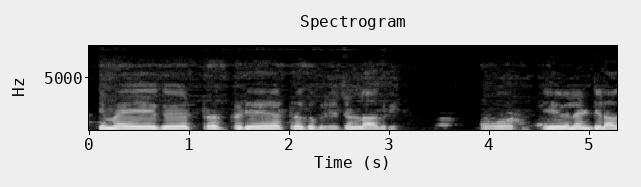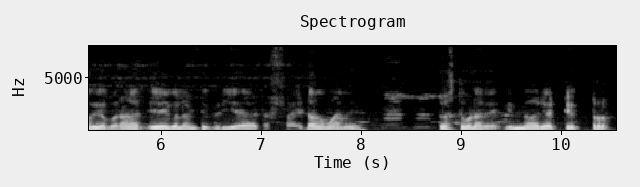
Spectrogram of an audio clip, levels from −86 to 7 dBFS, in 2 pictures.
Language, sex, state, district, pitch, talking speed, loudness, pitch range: Rajasthani, male, Rajasthan, Churu, 140 Hz, 90 wpm, -14 LUFS, 130-150 Hz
